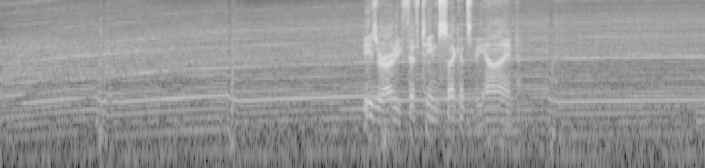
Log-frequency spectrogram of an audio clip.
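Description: A racing car engine revs steadily higher, dropping briefly with each gear change.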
